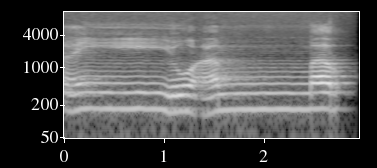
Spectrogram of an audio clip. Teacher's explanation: میم کے اوپر شد ہے تو دو حرکت کے برابر غنہ کریں گے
